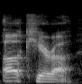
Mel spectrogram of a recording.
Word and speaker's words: Ikira: right here it's spelled ekira but they always pronounce it akhira I think they wanted to name this guy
